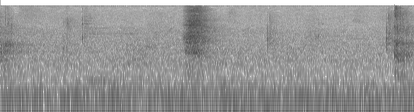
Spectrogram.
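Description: Short, sharp breath noise into a close microphone about two seconds in, with a smaller one near the end, over a steady low hum.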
